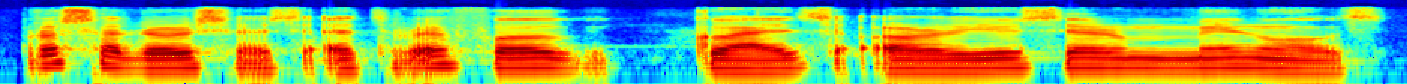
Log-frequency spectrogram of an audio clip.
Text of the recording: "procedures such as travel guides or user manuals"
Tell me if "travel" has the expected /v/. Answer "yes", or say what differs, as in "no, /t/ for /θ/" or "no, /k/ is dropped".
no, /f/ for /v/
